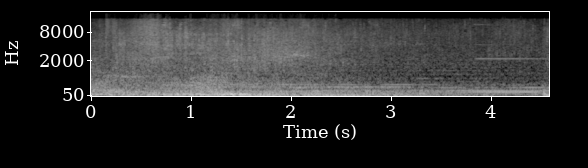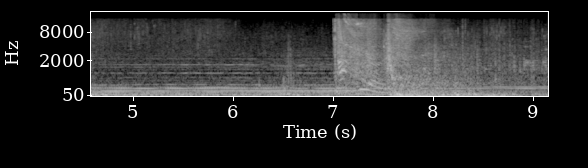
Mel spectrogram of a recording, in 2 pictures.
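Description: A fire spell cast in a Harry Potter video game: a sustained crackling, rain-like rush of flame that holds steady, then flares into a sharp, loud burst near the end, with a tonal magical hum running underneath.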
